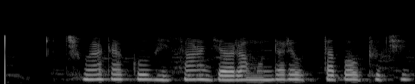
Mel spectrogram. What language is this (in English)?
Odia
